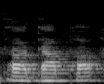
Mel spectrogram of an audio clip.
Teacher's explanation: ഘോശ ശബ്ദം എന്ന് പറഞ്ഞാൽ ശബ്ദനാളം കമ്പിക്കുമ്പോൾ ഉണ്ടാകുന്നതാണ്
